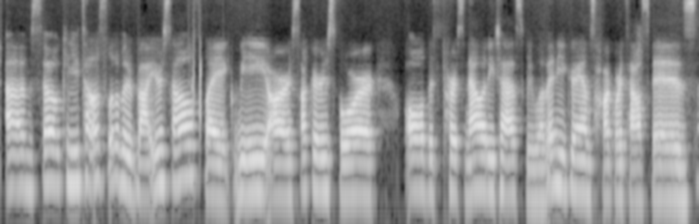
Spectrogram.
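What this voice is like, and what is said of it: Hoarse, strained voice. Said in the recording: “I sound terrible because I'm getting over losing my voice.”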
